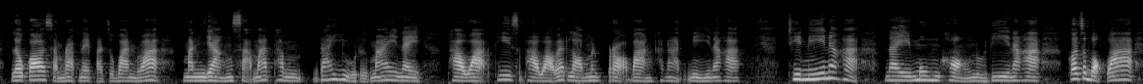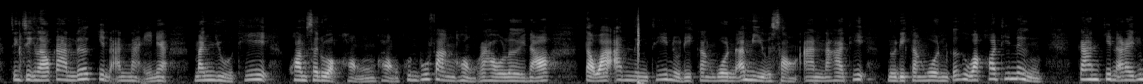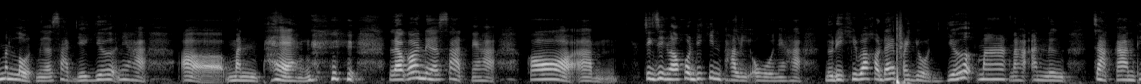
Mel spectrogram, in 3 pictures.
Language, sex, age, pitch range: Thai, female, 20-39, 175-230 Hz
